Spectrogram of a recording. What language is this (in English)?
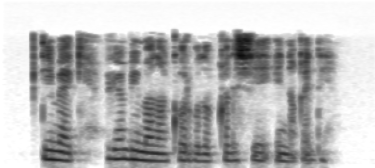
Uyghur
